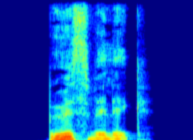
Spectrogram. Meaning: 1. malevolent 2. malicious 3. malignant
- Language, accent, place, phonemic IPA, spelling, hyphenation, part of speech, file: German, Germany, Berlin, /ˈbøːsˌvɪlɪç/, böswillig, bös‧wil‧lig, adjective, De-böswillig2.ogg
